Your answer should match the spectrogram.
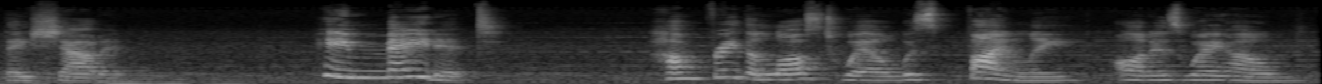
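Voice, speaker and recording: A woman reading a picture book aloud to children as host, with dramatic emphasis and warm, encouraging asides. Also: medium pitch, animated, slow. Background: background music.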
